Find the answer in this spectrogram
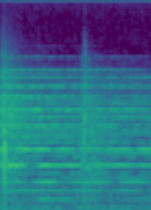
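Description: Bhajan accompaniment between sung lines: a held drone chord sounding steadily, with small metal hand cymbals struck twice, once at the start and again about a second later.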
